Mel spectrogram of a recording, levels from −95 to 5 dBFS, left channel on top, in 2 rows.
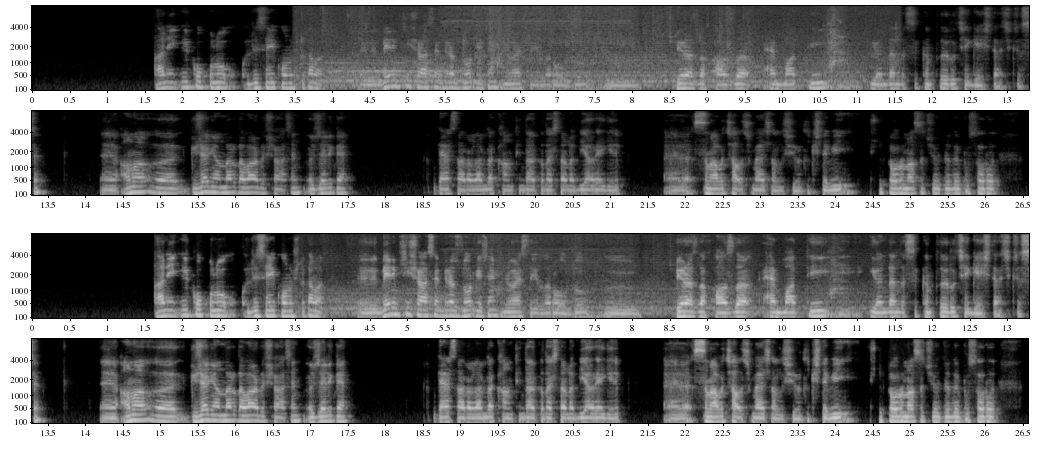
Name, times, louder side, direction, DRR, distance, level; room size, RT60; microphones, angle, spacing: voice 1, 1.6-3.9 4.3-8.1 8.6-13.5 14.2-17.5 18.6-21.1 21.7-24.3 24.7-26.2, right 6 dB, 70° right, 0.4 m, -26 dB
sound 1, 3.5-11.6, left 3 dB, 60° left, 1.2 m, -38 dB
5.5 x 5.0 x 6.3 m
head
